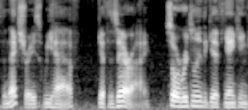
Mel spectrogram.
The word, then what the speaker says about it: Githzerai: I think it's Githzerai is the proper way to pronounce it.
